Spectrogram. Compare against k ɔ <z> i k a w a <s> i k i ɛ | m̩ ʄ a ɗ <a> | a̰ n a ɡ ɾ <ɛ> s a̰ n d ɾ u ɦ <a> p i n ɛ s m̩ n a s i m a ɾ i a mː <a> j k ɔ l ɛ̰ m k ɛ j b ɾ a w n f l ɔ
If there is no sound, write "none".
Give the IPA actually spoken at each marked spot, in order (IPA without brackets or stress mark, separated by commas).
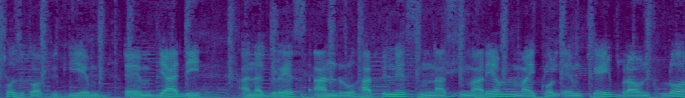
z, f, i, ɛ, a, a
